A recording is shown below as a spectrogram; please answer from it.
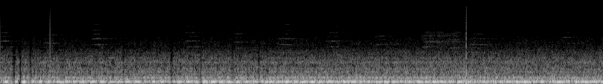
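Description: Steady road and engine noise inside a moving car's cabin: a low, even hum.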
